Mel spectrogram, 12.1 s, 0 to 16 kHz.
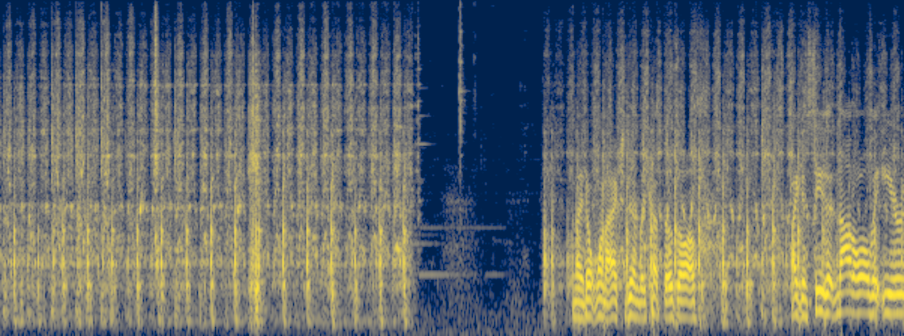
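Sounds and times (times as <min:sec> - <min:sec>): hand saw rasping strokes: 0:00.0 - 0:05.7, 0:07.2 - 0:12.0.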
